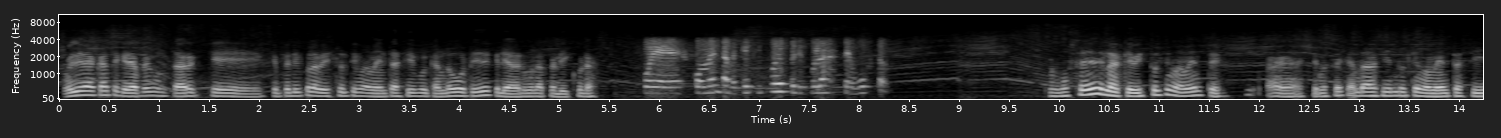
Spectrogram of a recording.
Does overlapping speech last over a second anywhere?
No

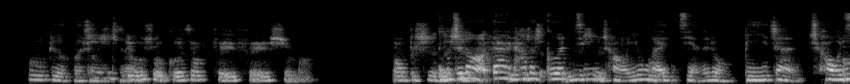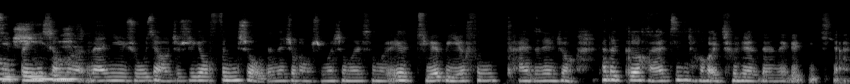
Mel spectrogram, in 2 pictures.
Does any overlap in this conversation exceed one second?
Yes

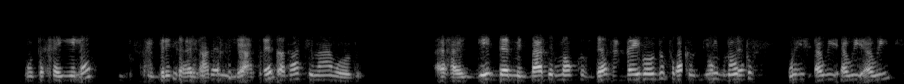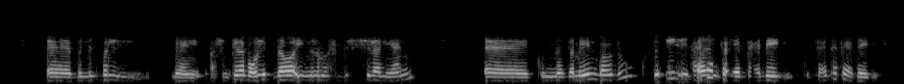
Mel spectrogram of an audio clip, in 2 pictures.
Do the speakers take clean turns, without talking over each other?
No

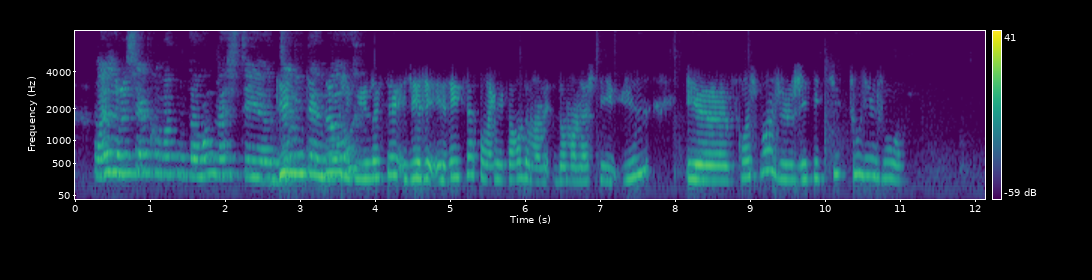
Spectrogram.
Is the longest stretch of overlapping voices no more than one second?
No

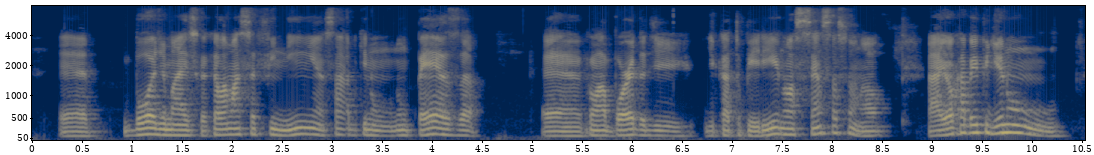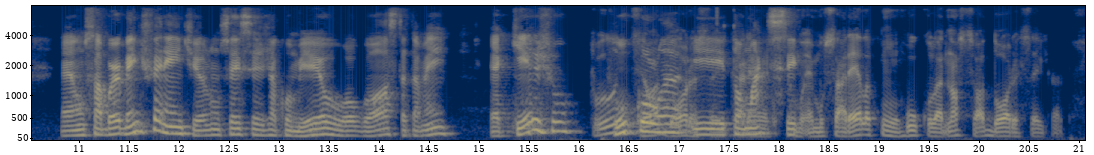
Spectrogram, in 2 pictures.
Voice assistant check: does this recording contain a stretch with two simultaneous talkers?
Yes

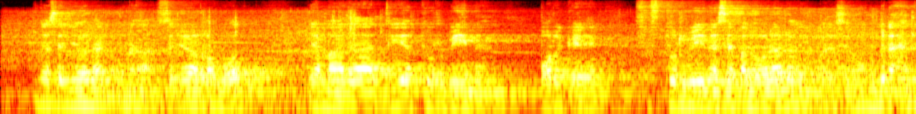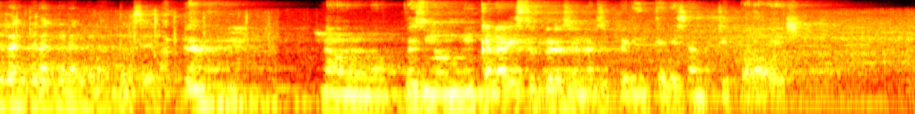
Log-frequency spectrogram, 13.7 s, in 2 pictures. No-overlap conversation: Yes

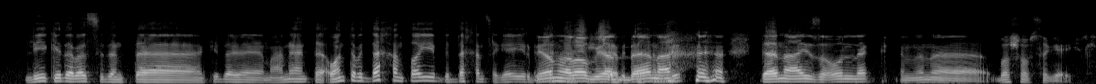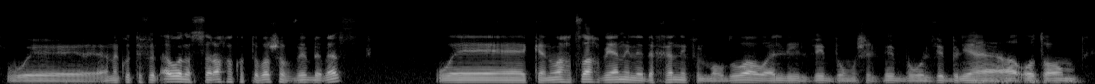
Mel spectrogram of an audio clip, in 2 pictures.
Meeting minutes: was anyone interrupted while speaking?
Yes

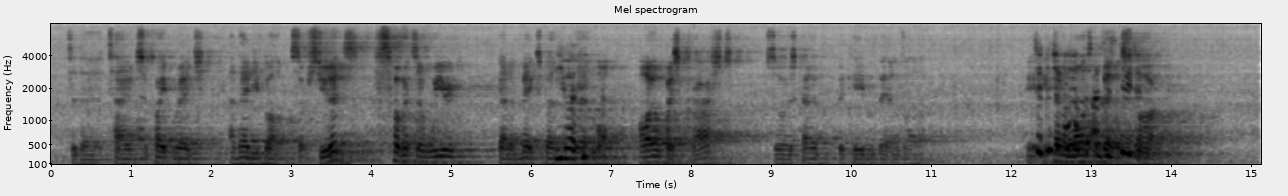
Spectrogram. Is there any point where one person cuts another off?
Yes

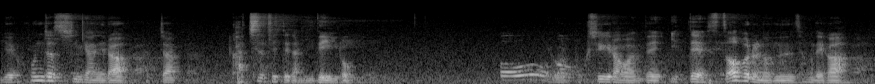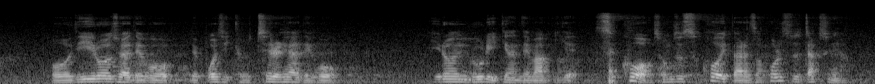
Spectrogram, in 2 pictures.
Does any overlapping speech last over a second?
No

